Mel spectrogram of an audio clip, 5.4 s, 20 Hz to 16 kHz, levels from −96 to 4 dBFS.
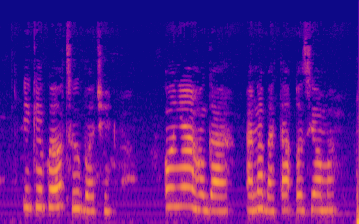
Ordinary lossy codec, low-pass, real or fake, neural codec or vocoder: MP3, 48 kbps; 14.4 kHz; real; none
